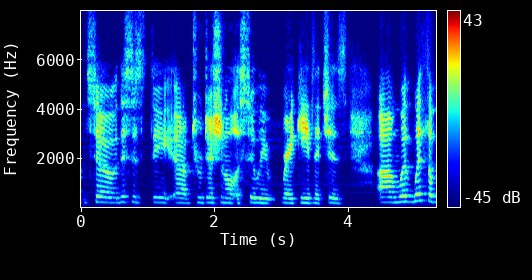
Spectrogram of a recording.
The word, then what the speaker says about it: Usui: Pronounce the type of Reiki for me. It's Usui. Usui Reiki master.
